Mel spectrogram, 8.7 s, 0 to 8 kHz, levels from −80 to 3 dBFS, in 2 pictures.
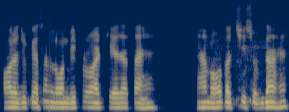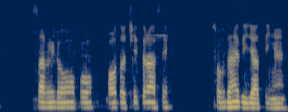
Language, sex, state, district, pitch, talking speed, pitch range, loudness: Hindi, male, Uttar Pradesh, Gorakhpur, 135 Hz, 165 wpm, 130-140 Hz, -22 LUFS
